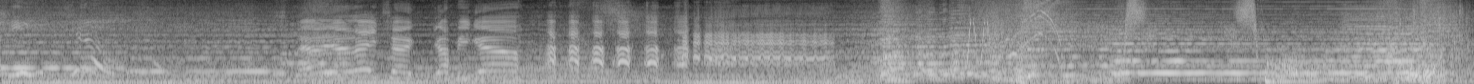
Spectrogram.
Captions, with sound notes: Pee eww! Smell ya later, Guppy Girl! [evil laugh]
